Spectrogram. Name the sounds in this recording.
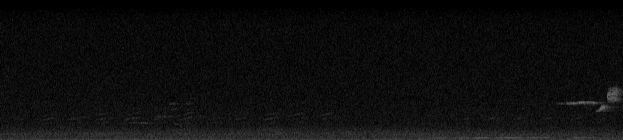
Red-breasted Nuthatch, Hermit Thrush, Black-throated Green Warbler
